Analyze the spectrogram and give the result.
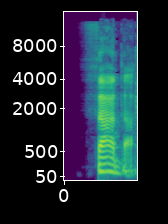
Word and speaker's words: Zara: Zara, und ich bleib dabei, wird tatsächlich Zada ausgesprochen. und ab jetzt wird es eh schwer, weil ASOS, das kennst du bald, oder? – Ja, hast du nicht ASOS, hast ASOS.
